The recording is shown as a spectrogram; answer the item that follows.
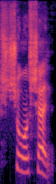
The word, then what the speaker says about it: social: Next हमारा fourth rule है, यदि सी के आगे आई और ए, सी के आगे आई ए रहे तो सी का उच्चारण शौ में किया जाता है। जैसे आपका सी है उसके बाद आई और ए नजर आ गया तो उसका प्रोनाउंसिएशन हम सौ में करेंगे। जैसे SOCIAL, आपको सी के बाद आई ए देखने को मिला ना, यानी कि हम बोलेंगे सोशल, सोशल, ठीक है।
